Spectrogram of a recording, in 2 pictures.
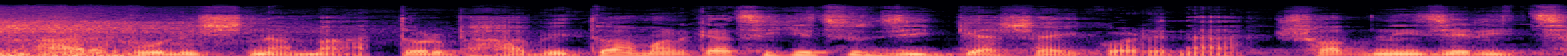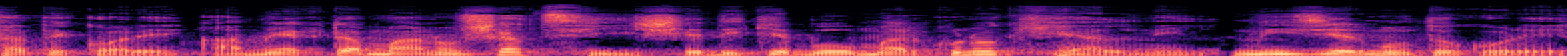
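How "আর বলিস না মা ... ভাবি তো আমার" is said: usual speaking voice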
